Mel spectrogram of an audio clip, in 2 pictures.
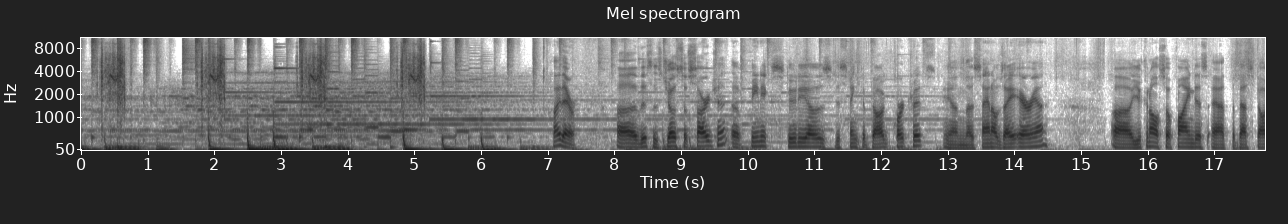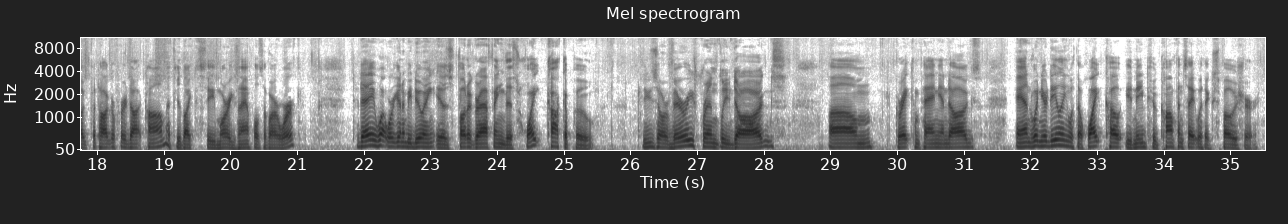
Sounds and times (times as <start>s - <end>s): Music: 0.0s - 15.1s
Speech: 7.0s - 7.4s, 8.0s - 14.6s, 15.4s - 21.1s, 21.8s - 25.5s, 26.1s - 28.4s, 29.0s - 35.5s.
